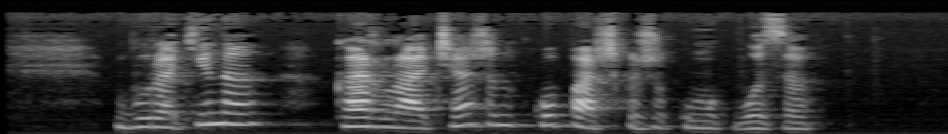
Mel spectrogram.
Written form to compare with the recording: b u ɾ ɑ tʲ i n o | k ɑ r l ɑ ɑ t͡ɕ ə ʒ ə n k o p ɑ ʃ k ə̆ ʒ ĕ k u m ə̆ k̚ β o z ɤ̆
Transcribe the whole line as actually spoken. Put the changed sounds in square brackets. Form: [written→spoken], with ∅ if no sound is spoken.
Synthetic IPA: b u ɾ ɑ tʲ i n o | k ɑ r l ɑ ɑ t͡ɕ [ə→ɑ] ʒ ə n k o p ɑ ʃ k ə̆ ʒ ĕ k u m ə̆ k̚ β o z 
